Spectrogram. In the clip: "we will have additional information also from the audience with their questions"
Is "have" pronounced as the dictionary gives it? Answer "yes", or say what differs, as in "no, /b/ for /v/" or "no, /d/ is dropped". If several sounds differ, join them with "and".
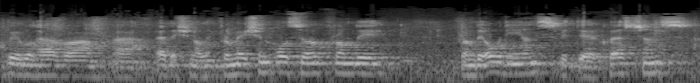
yes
